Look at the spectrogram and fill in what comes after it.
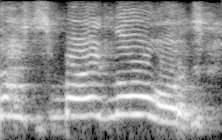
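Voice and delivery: full-throated, shrill, very high scream. Voicing a woman's reaction to the lord she is sworn to, screaming at top of lungs. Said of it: "screaming just at the top of her lungs".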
